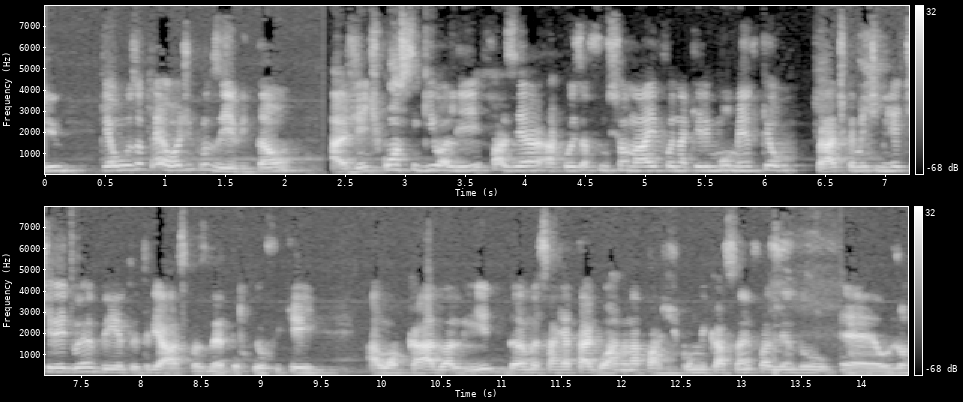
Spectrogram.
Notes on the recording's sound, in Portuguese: O bate-papo aconteceu. Via Skype.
